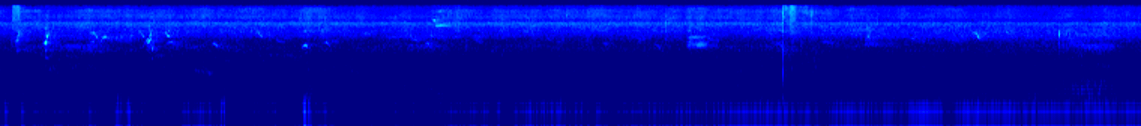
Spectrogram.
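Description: Faint, scattered high chirps from helmeted guinea fowl keets foraging, mostly in the first few seconds, over a low steady rumble that builds after about three seconds.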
